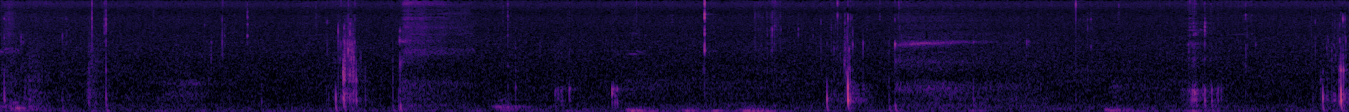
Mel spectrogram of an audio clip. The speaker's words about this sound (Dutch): Een slokje van mijn thee nemen.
